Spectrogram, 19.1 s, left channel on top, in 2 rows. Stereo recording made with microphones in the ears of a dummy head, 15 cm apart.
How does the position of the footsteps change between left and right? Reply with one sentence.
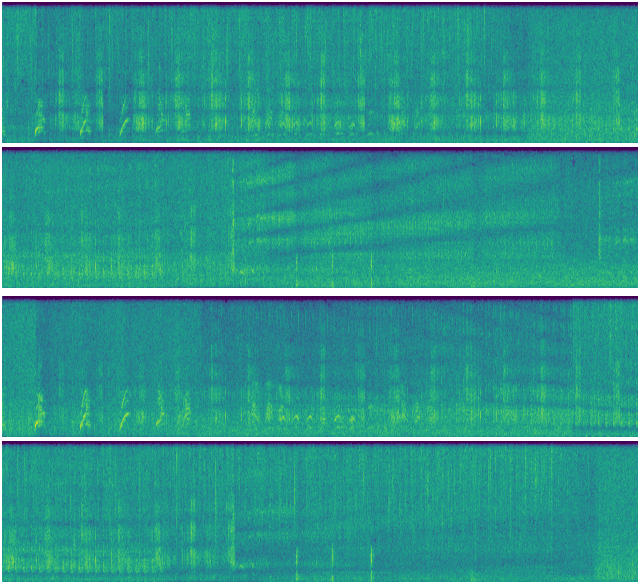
You can hear the footsteps go from the left side to the right.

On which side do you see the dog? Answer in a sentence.
In this clip you hear the dog on the right.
